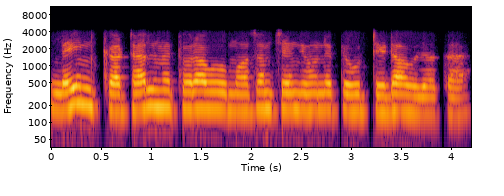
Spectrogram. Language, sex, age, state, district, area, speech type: Hindi, male, 18-30, Bihar, Darbhanga, urban, conversation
